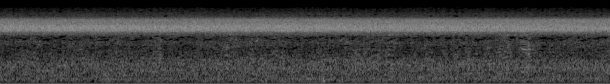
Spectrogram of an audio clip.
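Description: A dense insect chorus, a steady high-pitched shrill that runs on without a break.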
